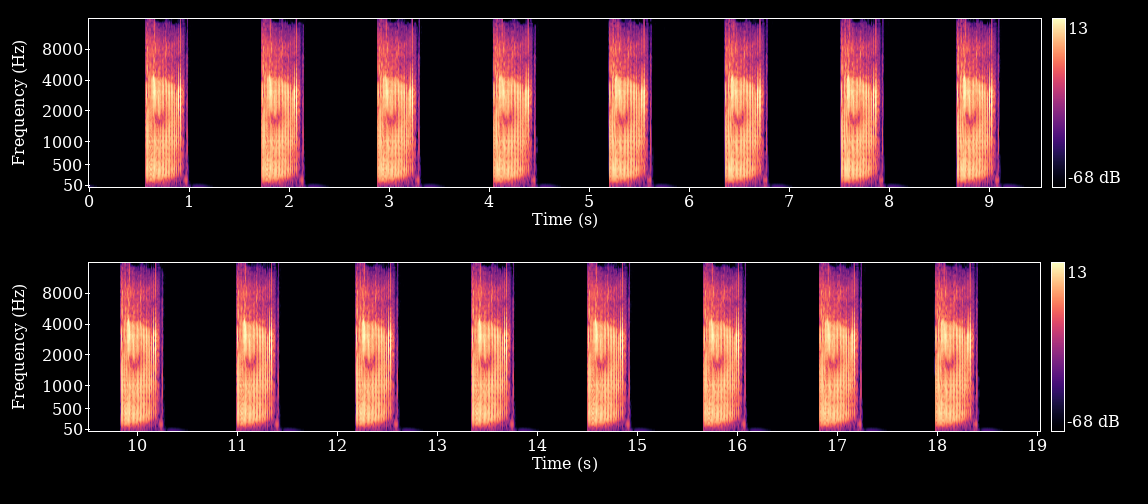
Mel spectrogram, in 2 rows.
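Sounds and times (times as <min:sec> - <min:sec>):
fart sound effect: 0:00.6 - 0:01.0, 0:01.7 - 0:02.2, 0:02.9 - 0:03.4, 0:04.0 - 0:04.5, 0:05.2 - 0:05.7, 0:06.4 - 0:06.8, 0:07.5 - 0:08.0, 0:08.7 - 0:09.1, 0:09.8 - 0:10.3, 0:11.0 - 0:11.5, 0:12.2 - 0:12.6, 0:13.4 - 0:13.8, 0:14.5 - 0:15.0, 0:15.7 - 0:16.1, 0:16.8 - 0:17.3, 0:18.0 - 0:18.4.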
